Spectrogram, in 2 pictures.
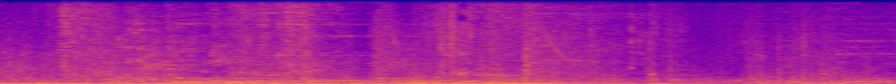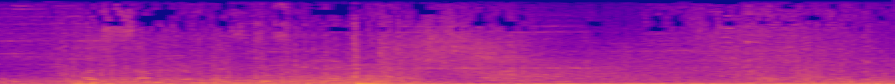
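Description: Magic spells whoosh and crackle in a fast battle.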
